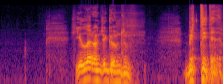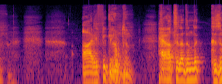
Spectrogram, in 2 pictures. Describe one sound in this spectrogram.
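A middle-aged man speaks tearfully close by.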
